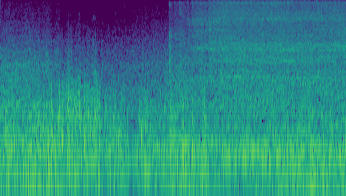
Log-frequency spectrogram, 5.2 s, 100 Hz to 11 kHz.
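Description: Class 318 electric multiple unit running past along the platform, wheels rumbling on the rails, with strong wind buffeting the microphone. A higher hiss joins about two and a half seconds in.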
